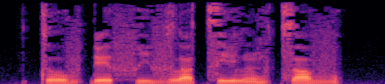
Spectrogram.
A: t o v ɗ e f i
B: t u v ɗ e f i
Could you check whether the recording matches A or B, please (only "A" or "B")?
A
